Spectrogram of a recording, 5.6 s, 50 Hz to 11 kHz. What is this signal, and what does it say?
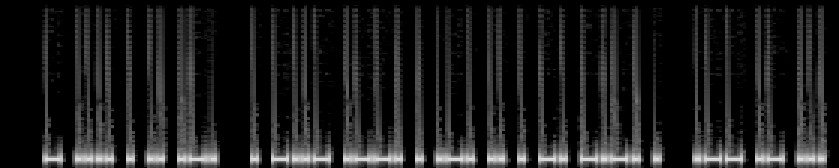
Morse code, heard as a keyed tone, about 36 wpm, 690 Hz. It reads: THEIR EXPERIENCE WAS
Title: Sentences from Top 1000 Words - Review Part 5 - 35wpm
